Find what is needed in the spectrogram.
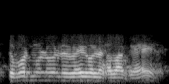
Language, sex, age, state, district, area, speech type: Odia, male, 60+, Odisha, Balangir, urban, conversation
